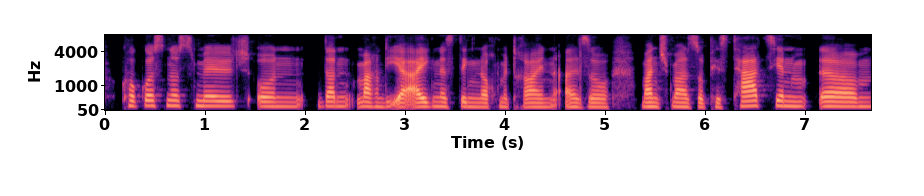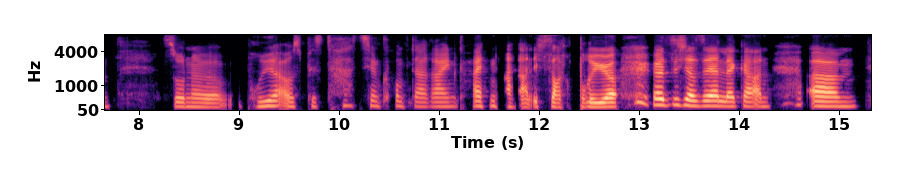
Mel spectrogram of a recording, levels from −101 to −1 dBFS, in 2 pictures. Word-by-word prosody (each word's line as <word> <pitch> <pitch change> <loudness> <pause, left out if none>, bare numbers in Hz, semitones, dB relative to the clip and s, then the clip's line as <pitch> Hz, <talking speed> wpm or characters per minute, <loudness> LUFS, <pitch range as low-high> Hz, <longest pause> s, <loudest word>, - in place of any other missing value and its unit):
Kokosnussmilch, 200 -1 -5
und 180 -1 -4
dann 185 0 -4
machen 175 0 -2
die 175 - -9
ihr - - +2
eigenes 170 0 -1
Ding 170 -1 -6
noch 160 +2 -6
mit 165 -2 -12
rein. 160 0 -4
Also 160 -1 -5 0.3
manchmal 170 -1 -2
so 160 +2 -6
Pistazien, 190 +4 -3
ähm, 180 -1 -1 0.5
so 175 0 -3
'ne 160 -2 -3 0.2
Brühe 190 +4 0
aus 175 - -4
Pistazien 200 +2 -13
kommt 195 -3 -12
da 175 -1 -4
rein. 175 +1 -4
Keine 195 +1 -2
Ahnung, 170 +1 -4
Ich 185 - -5
sage 165 -3 +1
Brühe. 165 0 +7 0.3
Hört 240 -2 +8
sich 240 -1 -4
ja 210 -3 +9
sehr 200 0 +8
lecker 185 -1 +3
an, 175 0 -2 0.4
ähm. 185 -1 +6
180 Hz, 140 wpm, -22 LUFS, 170-195 Hz, 0.5 s, ja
